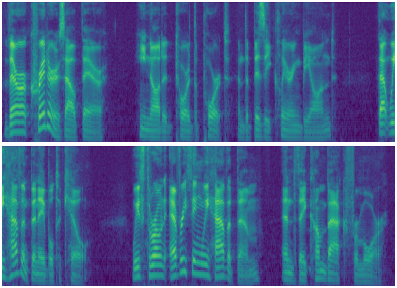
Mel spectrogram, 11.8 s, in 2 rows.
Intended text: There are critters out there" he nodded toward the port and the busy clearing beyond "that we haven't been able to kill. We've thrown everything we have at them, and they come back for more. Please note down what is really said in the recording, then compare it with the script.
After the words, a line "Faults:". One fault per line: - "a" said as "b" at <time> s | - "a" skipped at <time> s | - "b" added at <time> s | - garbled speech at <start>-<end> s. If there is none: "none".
There are critters out there" he nodded toward the port and the busy clearing beyond "that we haven't been able to kill. We've thrown everything we have at them, and they come back for more.
Faults:
none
